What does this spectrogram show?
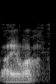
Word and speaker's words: Lila: That's pronounced Lila.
